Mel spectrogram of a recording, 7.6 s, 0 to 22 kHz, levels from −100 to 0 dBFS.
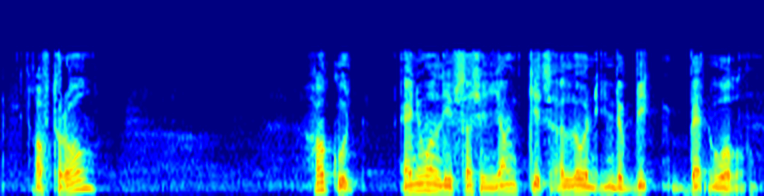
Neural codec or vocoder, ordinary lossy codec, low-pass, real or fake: codec, 16 kHz, 16 kbps, FreqCodec, larger model; MP3, 32 kbps; 7.2 kHz; fake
